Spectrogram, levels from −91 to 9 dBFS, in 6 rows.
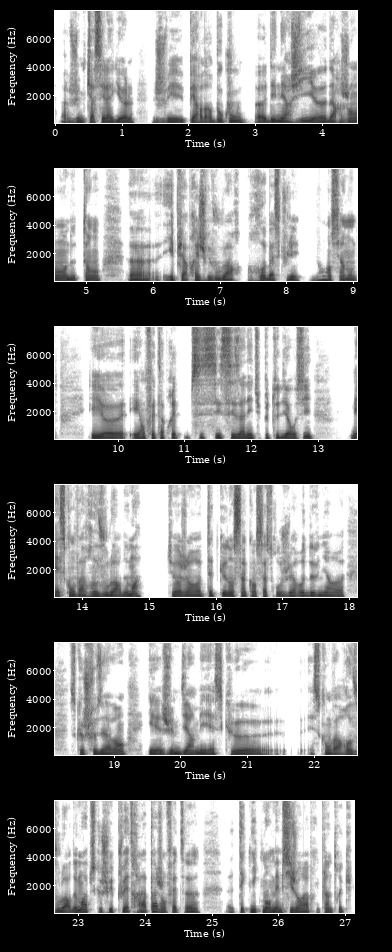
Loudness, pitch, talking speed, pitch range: -17 LUFS, 100 Hz, 210 wpm, 95-110 Hz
